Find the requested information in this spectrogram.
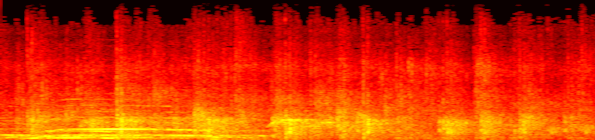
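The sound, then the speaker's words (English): Clapping and noise from an audience at a live science-week recording at Flinders University, south of Adelaide. The applause is loud at first with some voices mixed in, then eases off and thins toward the end. “And there is an audience of humans looking on, listening and making some noise.”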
